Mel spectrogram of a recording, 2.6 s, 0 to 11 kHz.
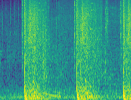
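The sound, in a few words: gunshots in video game Resident Evil 9 Requiem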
